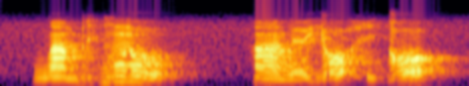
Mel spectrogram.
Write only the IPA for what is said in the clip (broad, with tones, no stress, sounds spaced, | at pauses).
w ã˨ b i˧ ɡ ũ˦ ɾ o˦˨ | ã˨ l ɛ˨ j ɔ˧ h i˨ ɡ ɔ˨˦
